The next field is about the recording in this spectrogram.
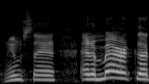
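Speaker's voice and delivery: usual speaking voice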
